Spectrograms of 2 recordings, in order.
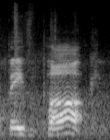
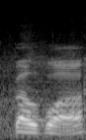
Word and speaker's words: Belvoir: haven't here we are beaver park it's about belvoir which is how the french say it um no they don't french say beaver park it's americans say belvoir correct b-e-l-v-o-i-r is belvoir i mean for my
